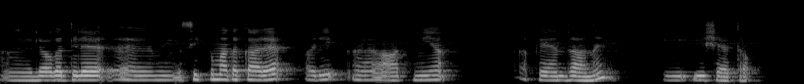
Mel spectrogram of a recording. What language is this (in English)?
Malayalam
